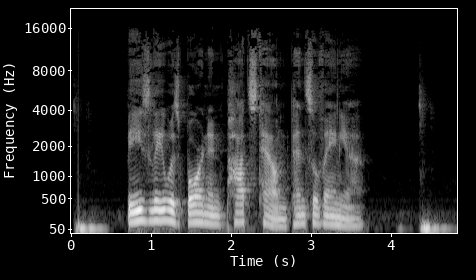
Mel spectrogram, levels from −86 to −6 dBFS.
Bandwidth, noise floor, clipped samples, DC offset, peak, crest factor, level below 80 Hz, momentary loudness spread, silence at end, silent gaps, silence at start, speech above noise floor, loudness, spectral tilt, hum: 16 kHz; -57 dBFS; under 0.1%; under 0.1%; -6 dBFS; 18 dB; -38 dBFS; 14 LU; 0.1 s; none; 0.05 s; 35 dB; -23 LUFS; -6 dB/octave; none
